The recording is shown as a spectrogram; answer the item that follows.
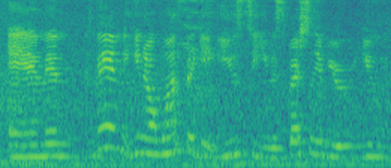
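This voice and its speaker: Noticeable background noise and audible room echo are present. The woman talking has an American accent. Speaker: travel vlogger. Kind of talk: casual chat.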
